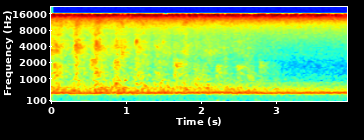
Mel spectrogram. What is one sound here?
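A crowd of women claps.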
